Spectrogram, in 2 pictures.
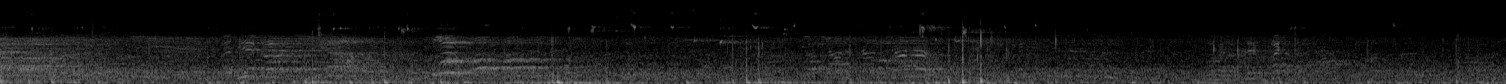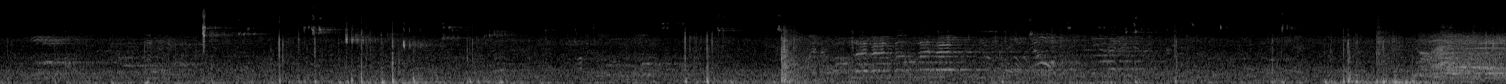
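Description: Ball kicked and bouncing on the hard floor of an indoor football hall, a scatter of sharp knocks that echo in the large hall, over the murmur of the crowd and occasional shouts from players and spectators.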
